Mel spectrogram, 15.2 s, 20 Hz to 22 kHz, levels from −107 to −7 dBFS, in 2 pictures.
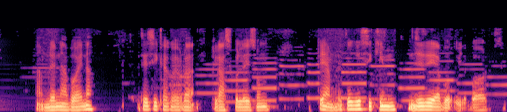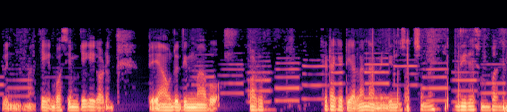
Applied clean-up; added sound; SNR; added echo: classical method spectral subtraction.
